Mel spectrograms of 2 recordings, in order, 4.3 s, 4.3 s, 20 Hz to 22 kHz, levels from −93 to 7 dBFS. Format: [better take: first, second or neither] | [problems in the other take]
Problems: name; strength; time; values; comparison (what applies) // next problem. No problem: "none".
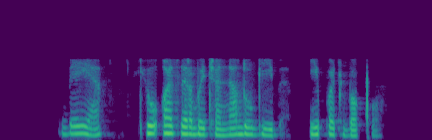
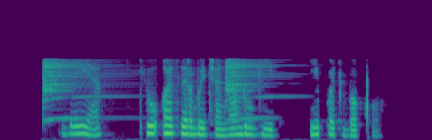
first | noise reduction (classical method Wiener filter)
